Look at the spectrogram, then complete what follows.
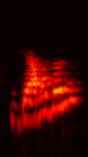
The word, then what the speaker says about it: Gabaldon: series this book and excuse me if I mispronounced her name the Outlander series is written by Diana Gabaldon is I believe how she pronounces it and I read them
